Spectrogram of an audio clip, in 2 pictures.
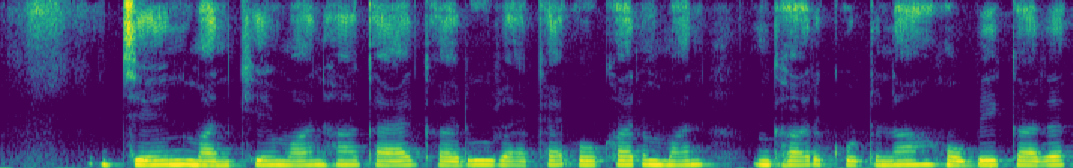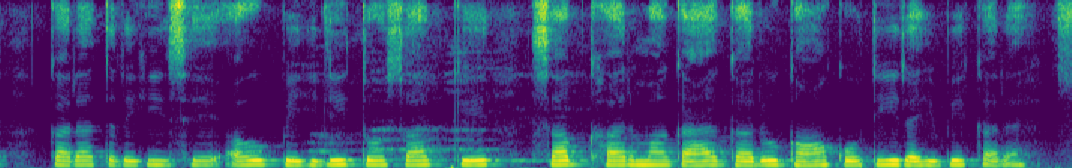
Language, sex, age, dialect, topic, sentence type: Chhattisgarhi, female, 18-24, Western/Budati/Khatahi, agriculture, statement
